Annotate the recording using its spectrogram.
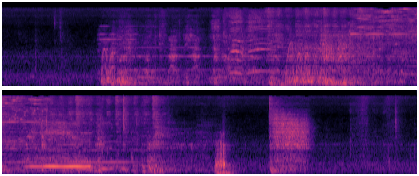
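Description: Game intro music plays through a loudspeaker.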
